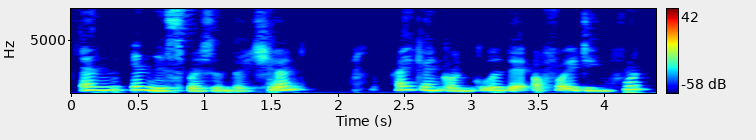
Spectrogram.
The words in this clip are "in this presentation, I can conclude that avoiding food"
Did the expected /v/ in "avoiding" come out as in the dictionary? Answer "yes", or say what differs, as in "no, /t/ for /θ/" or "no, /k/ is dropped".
no, /f/ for /v/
